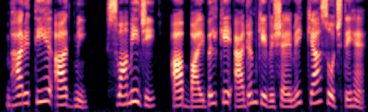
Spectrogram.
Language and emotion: Hindi, neutral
